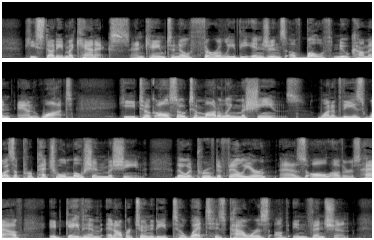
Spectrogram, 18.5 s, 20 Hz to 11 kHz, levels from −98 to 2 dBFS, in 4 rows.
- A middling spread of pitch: No, wide, 5.8 semitones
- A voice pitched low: No, medium, 170 Hz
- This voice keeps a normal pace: Yes, average, 155 wpm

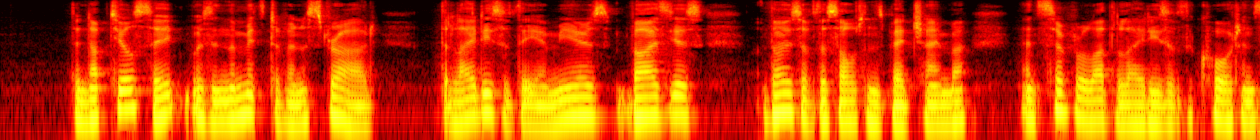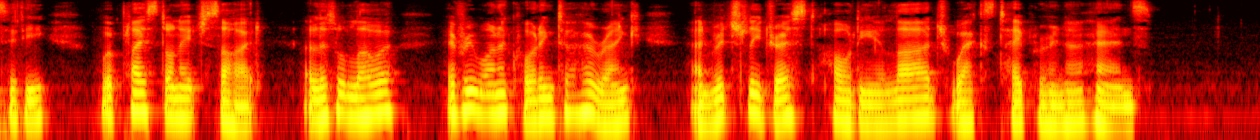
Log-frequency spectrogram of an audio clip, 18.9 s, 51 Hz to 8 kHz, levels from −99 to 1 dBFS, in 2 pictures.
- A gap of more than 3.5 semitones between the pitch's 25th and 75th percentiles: Yes, average, 3.9 semitones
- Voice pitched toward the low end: Yes, low, 110 Hz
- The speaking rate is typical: Yes, average, 180 wpm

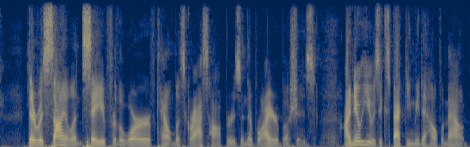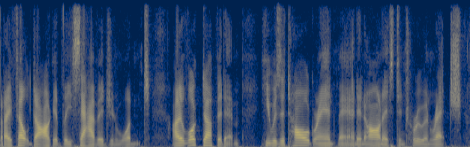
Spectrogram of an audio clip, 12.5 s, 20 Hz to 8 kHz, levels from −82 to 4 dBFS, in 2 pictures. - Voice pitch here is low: Yes, low, 110 Hz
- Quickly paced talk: Yes, fast, 235 wpm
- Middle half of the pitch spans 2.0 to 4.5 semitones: Yes, average, 3.6 semitones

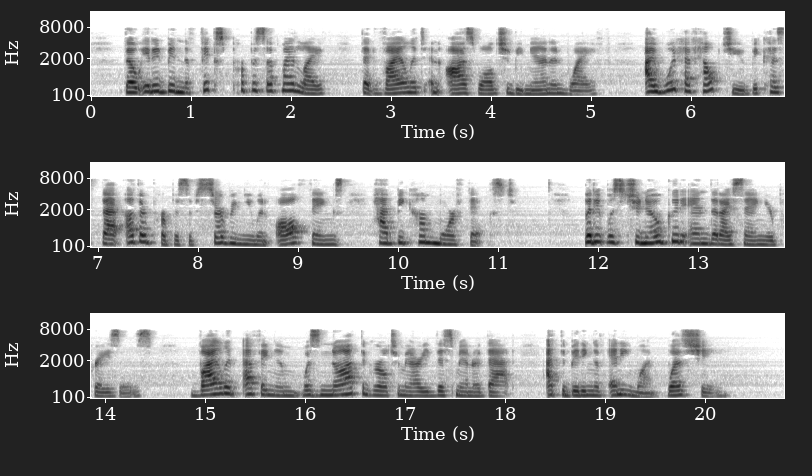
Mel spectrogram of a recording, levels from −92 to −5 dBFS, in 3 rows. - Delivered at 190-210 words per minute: Yes, average, 200 wpm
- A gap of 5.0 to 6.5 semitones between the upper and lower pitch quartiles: Yes, average, 5.3 semitones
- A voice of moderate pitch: No, high, 195 Hz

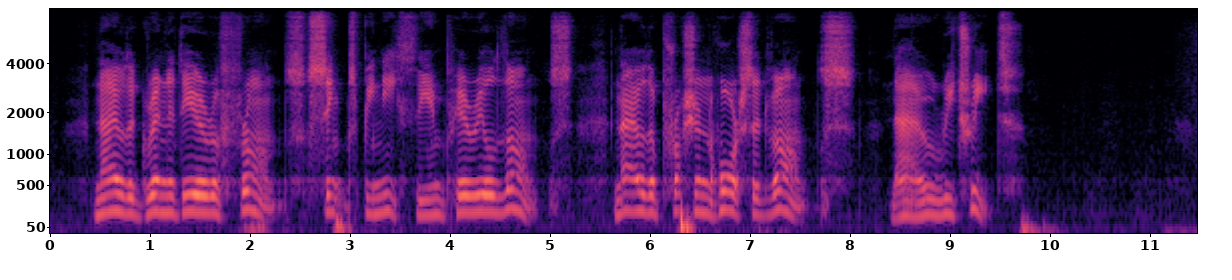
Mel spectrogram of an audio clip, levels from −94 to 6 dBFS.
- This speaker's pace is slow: Yes, slow, 90 wpm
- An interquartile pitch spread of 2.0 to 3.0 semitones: Yes, narrow, 2.5 semitones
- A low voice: No, medium, 185 Hz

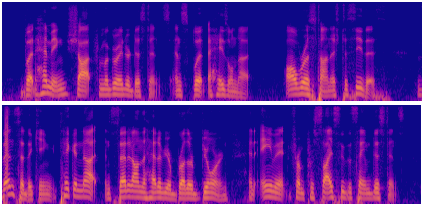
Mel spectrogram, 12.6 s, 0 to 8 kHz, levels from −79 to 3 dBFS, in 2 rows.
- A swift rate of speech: Yes, fast, 210 wpm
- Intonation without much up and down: No, average, 3.4 semitones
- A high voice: No, low, 120 Hz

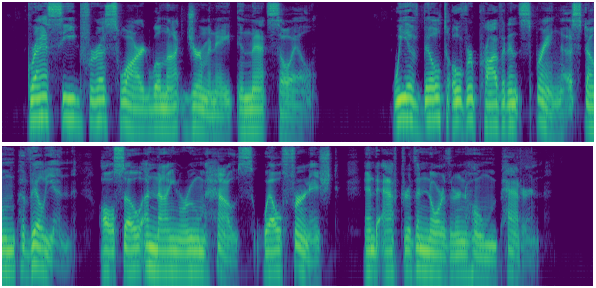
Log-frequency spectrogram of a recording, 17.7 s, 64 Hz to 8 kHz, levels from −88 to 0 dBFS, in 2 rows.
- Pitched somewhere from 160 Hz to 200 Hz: No, low, 110 Hz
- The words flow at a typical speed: No, slow, 110 wpm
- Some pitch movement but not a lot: Yes, average, 4.1 semitones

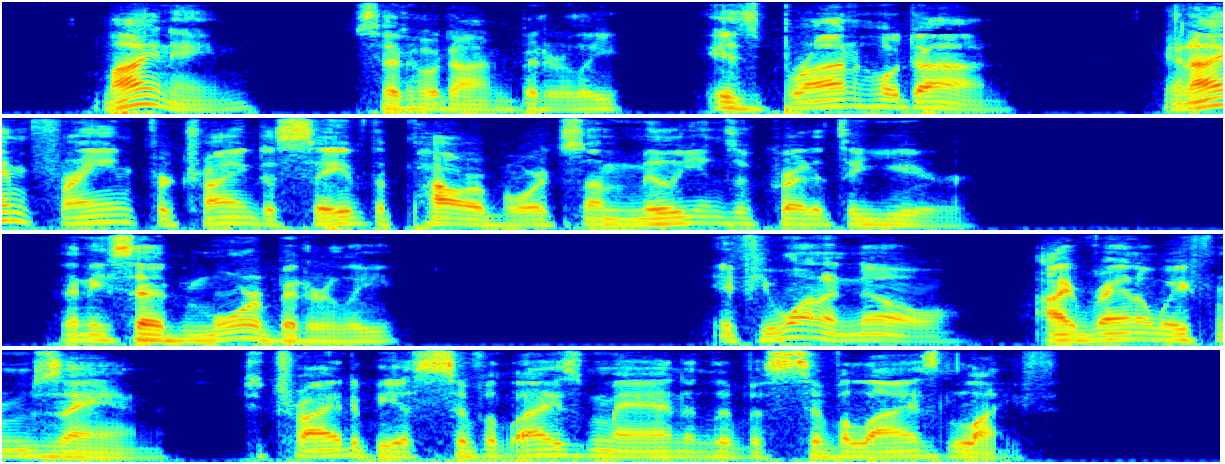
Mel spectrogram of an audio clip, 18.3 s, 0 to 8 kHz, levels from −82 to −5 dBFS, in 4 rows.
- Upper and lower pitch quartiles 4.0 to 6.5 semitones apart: No, average, 3.4 semitones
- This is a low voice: Yes, low, 100 Hz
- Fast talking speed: No, average, 165 wpm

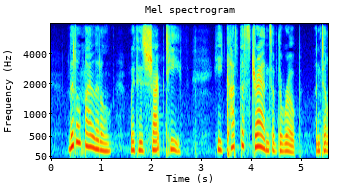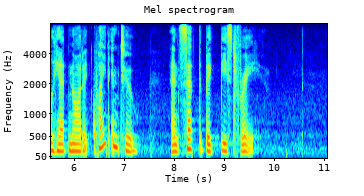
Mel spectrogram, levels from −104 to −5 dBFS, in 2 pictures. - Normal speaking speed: Yes, average, 150 wpm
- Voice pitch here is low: No, medium, 175 Hz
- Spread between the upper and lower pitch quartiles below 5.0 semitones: No, wide, 5.5 semitones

